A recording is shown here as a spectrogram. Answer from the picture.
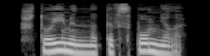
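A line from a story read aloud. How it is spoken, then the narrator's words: Quiet low voice. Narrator (Russian): спрашивает Богдан тихим и низким голосом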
